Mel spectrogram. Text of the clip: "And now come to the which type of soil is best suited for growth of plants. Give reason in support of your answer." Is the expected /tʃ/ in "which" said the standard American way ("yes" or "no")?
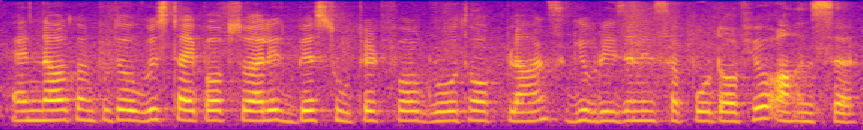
no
